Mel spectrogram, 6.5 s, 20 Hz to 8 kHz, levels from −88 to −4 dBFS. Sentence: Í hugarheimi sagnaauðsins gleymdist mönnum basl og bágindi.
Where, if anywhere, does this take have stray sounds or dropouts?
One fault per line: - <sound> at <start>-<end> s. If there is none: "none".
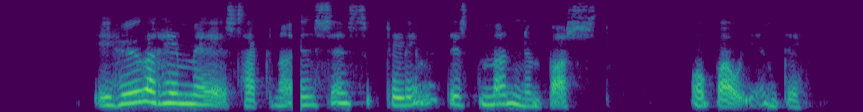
- dropout at 2.2-2.3 s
